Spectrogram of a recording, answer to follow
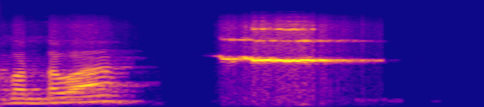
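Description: Chalk squeaking on a chalkboard as a circle is drawn: one high-pitched squeal of just under a second, starting about a second in and falling slightly in pitch.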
